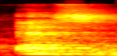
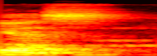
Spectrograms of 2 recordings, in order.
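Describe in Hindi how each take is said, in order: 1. यह सीधे स्वर की ध्वनि से शुरू होता है। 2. यह य की ध्वनि से शुरू होता है, जैसे 'yes'। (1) "एस बोलते हैं" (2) "यस नहीं बोलते ... नहीं ये गलत है आपका"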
